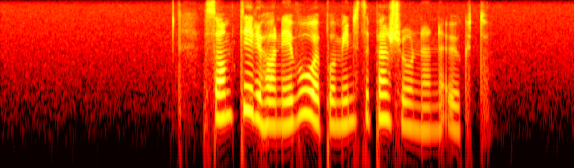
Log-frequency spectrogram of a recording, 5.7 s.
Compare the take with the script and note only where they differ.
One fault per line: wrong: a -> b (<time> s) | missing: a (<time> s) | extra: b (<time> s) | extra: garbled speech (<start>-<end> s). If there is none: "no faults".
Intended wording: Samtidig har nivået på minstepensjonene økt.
no faults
